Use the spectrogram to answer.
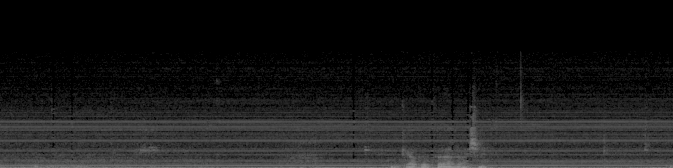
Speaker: so there you have it that's the funicular railway and the humming noise you can hear is this old controller which I've lashed up which is really annoying I have to say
